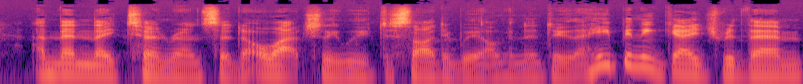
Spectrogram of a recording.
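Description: A man at a medium pitch talks with lively intonation. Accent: British. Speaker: podcast host. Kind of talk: casual chat.

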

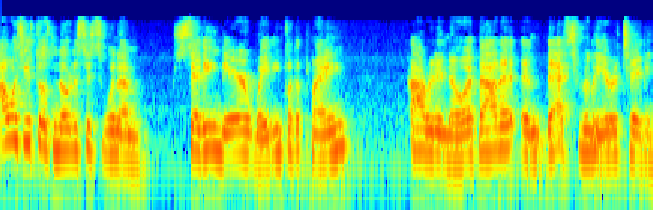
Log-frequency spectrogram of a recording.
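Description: A woman with an American accent, medium pitch, ordinary pitch variation and a fairly quick pace. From US South. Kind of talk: casual chat.

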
